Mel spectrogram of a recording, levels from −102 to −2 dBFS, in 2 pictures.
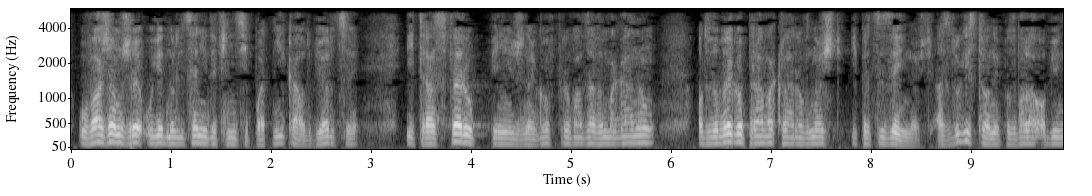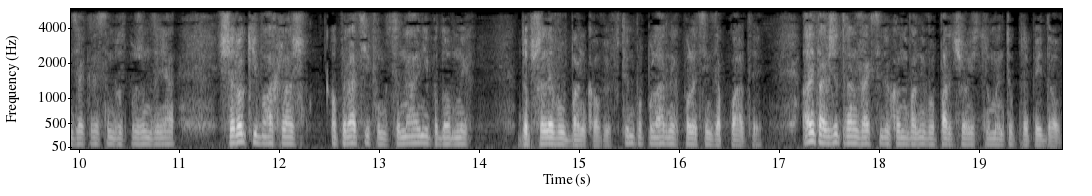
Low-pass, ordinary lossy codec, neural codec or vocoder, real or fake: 5.4 kHz; MP3, 32 kbps; none; real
